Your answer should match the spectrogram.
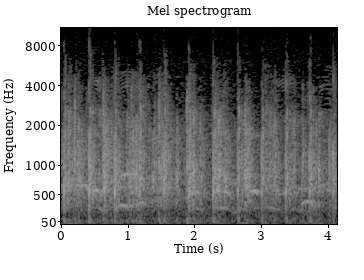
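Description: Faint, scattered clapping from a small congregation, several uneven claps a second, with quiet voices underneath.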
